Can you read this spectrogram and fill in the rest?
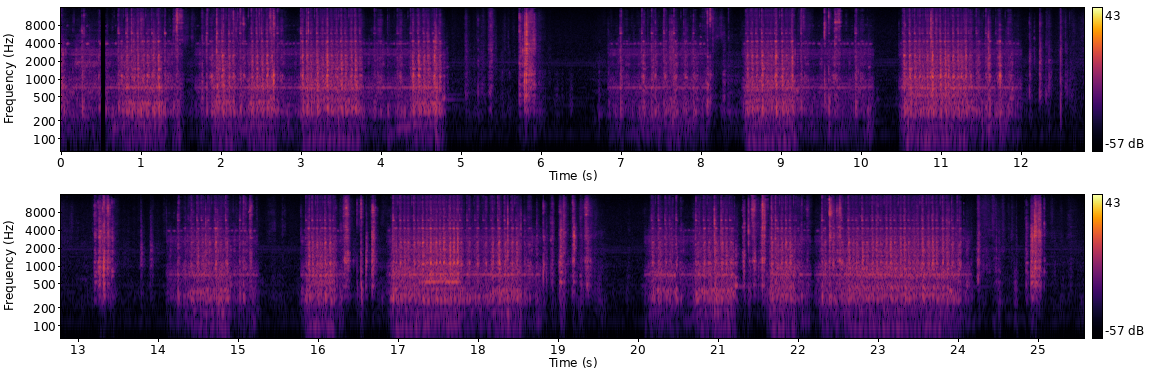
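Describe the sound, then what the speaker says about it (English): A sewing machine stitches Cordura fabric on a trifold wallet in repeated runs of several seconds each, close and loud, separated by short pauses. "continue sewing"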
